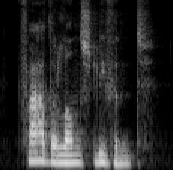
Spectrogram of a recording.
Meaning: patriotic
- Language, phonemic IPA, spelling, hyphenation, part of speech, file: Dutch, /ˌvaː.dər.lɑntsˈli.vənt/, vaderlandslievend, va‧der‧lands‧lie‧vend, adjective, Nl-vaderlandslievend.ogg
